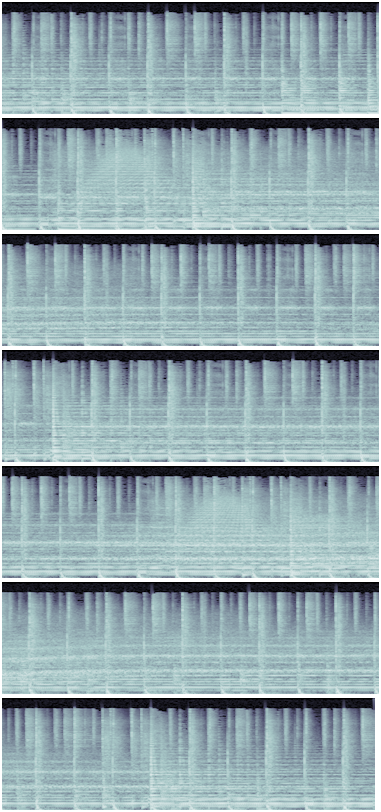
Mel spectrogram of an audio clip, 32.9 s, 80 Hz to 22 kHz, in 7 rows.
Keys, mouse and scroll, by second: 0.0-32.9 drag.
